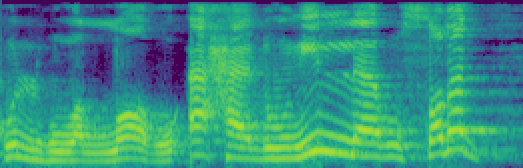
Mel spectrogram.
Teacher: فلما التقى ساكنان حرك التنوين بالكسر تخلصا من التقاء الساكنين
